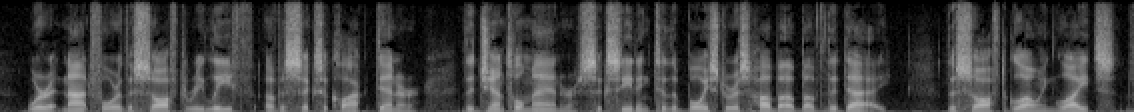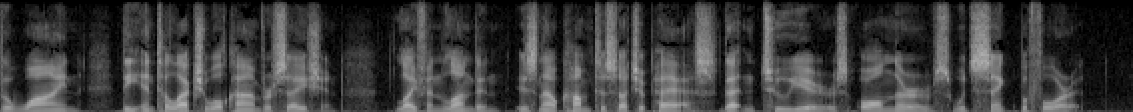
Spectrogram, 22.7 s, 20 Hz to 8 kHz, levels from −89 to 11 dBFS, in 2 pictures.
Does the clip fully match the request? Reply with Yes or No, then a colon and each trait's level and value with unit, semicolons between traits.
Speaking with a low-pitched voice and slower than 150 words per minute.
Yes: low, 115 Hz; average, 140 wpm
